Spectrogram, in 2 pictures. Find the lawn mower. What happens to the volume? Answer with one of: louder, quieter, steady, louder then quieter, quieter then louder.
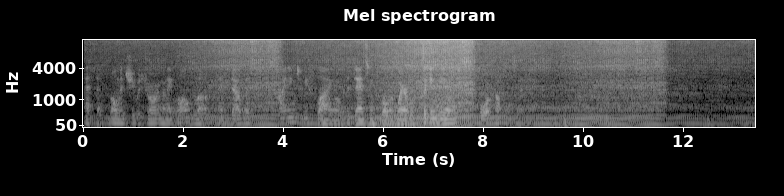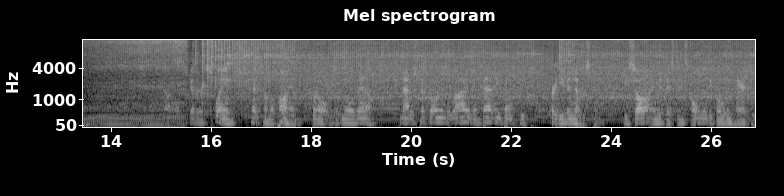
louder then quieter.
